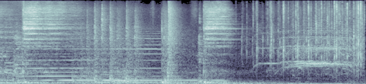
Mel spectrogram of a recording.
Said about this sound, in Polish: Wielkie brawo!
